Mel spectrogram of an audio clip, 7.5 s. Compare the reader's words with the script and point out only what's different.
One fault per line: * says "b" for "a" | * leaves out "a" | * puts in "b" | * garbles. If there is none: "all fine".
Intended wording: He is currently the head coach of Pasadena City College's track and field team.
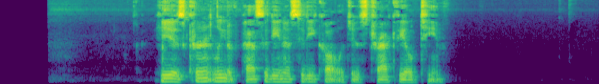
* leaves out "the head coach"
* leaves out "and"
